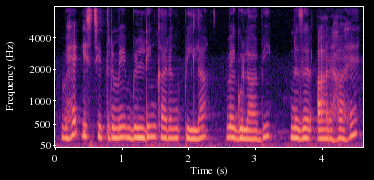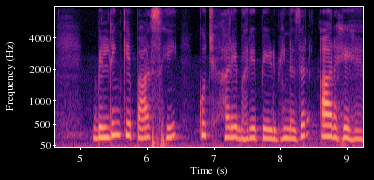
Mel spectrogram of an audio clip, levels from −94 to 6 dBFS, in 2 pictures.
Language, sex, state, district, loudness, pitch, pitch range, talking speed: Hindi, female, Jharkhand, Sahebganj, -19 LUFS, 215 Hz, 200-235 Hz, 175 wpm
